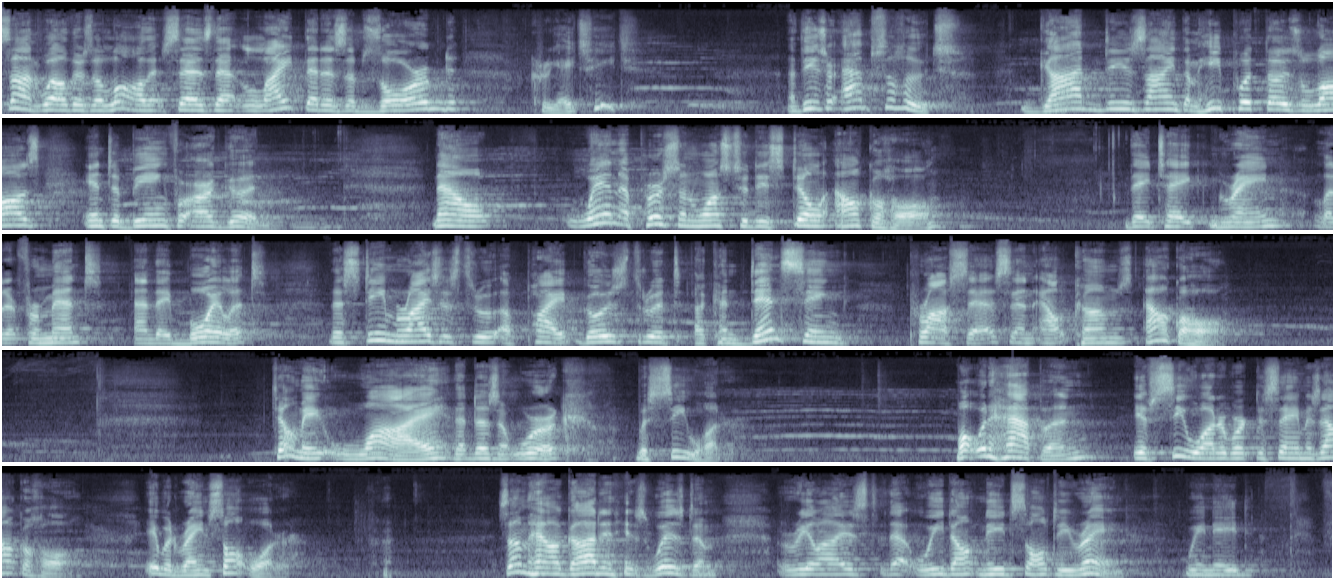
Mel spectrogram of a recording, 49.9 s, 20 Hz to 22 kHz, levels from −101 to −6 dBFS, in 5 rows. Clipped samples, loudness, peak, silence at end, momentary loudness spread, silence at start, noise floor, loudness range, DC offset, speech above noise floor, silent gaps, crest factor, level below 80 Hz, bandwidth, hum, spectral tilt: under 0.1%; -20 LUFS; 0 dBFS; 0 s; 16 LU; 0 s; -54 dBFS; 6 LU; under 0.1%; 33 dB; none; 22 dB; -62 dBFS; 18 kHz; none; -3.5 dB/octave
